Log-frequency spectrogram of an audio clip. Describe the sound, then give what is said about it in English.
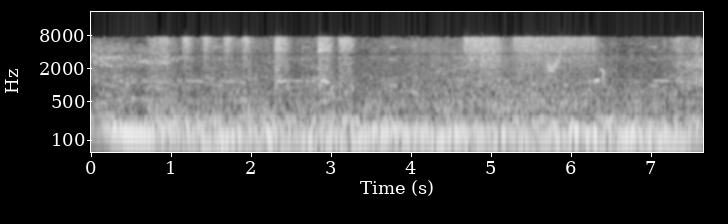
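NASCAR race car engines roar loudly and continuously, a dense, unbroken wall of mechanical noise with droning low tones that waver in pitch and brief brighter surges of hiss on top. “Vroom, vroom, vroom, vroom, vroom. I love NASCAR.”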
